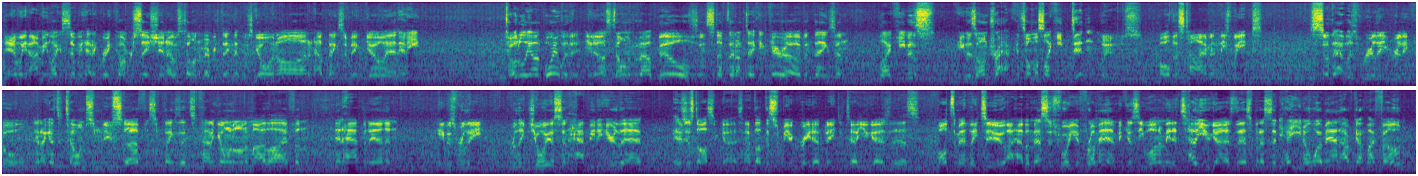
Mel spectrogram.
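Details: Adult male speaker; normal speech.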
